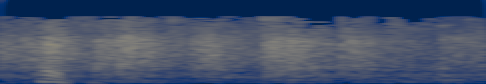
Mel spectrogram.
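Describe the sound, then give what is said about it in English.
An audience claps in a steady, dense patter of many hands, holding an even, moderate level for about two seconds with no voices over it. “I don't know about you, but I would have clapped right there too because I love to see people that make a decision to not compromise their position with God.”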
